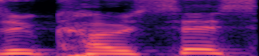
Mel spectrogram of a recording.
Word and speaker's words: Zoochosis: I'm especially not touching a game called Zoochosis. And deep down, you know this to be true. JJ, what's your favorite movie of all time? It's pronounced Zoochosis, actually.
